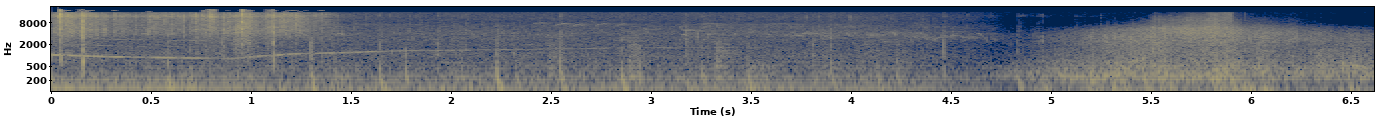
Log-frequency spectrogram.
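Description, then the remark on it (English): A police siren wails steadily over scattered clattering footsteps, then a police squad car speeds off with a loud rushing roar that swells and fades near the end. “The squad car speeds off.”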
